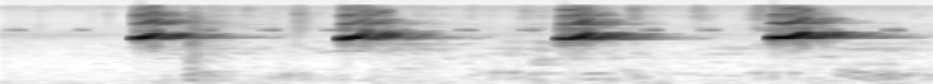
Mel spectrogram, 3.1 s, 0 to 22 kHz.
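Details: Grey francolin pair calling in the evening, a sharp high note repeated about every 0.7 seconds, each a loud clipped whistle fading quickly, four in a row.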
